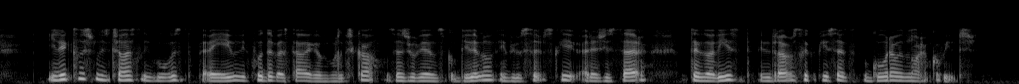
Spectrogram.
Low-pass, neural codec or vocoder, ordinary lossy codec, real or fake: 5.4 kHz; autoencoder, 44.1 kHz, a latent of 192 numbers a frame, MeloTTS; none; fake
